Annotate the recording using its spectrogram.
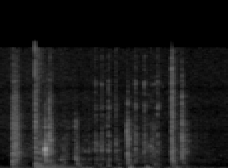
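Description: Metal-framed glass door with push-bar handles being pushed open. A heavy clunk of the latch comes about a third of a second in, followed by a quick run of clicks and knocks.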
